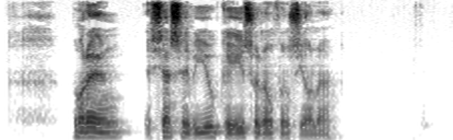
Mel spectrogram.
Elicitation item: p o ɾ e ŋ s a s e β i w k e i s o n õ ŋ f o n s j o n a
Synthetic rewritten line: p o ɾ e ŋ ʃ a s e β i w k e i s o n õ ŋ f u n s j o n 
